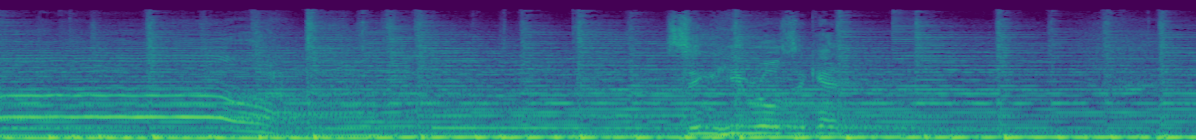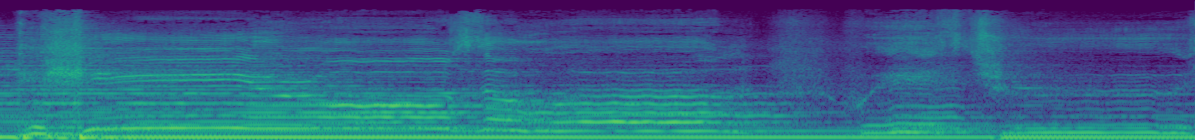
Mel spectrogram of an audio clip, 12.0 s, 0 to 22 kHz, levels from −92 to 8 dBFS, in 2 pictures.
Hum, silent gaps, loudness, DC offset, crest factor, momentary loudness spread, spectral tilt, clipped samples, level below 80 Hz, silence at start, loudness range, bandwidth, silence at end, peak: none; none; -19 LUFS; under 0.1%; 14 dB; 7 LU; -6 dB/octave; under 0.1%; -22 dBFS; 0 s; 4 LU; 14.5 kHz; 0 s; -4 dBFS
